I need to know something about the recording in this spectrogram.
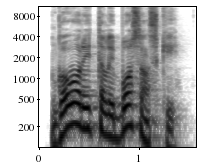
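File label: Bosnian, male, Govorite li bosanski?; Sprechen Sie Bosnisch?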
